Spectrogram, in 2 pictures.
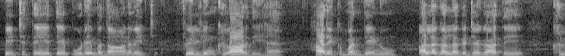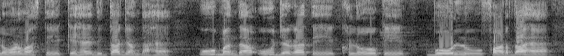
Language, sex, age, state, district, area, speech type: Punjabi, female, 18-30, Punjab, Tarn Taran, urban, spontaneous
